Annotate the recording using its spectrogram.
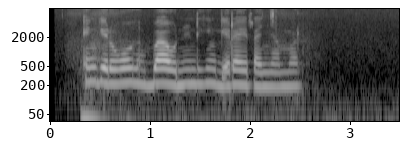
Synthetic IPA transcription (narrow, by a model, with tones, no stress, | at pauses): i˦ɡe˨ɾo˨ko˦ki˨baː˦wu˨ni˦ni˦ki˦ŋɡe˨ɾa˦i˨ɾa˨ɲa˨ma˦l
